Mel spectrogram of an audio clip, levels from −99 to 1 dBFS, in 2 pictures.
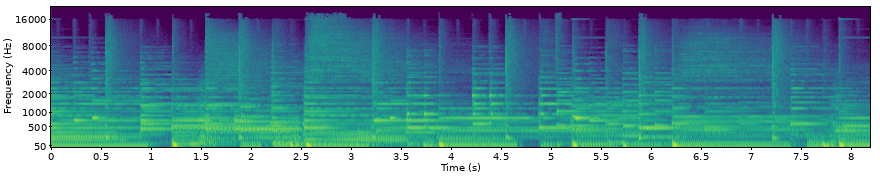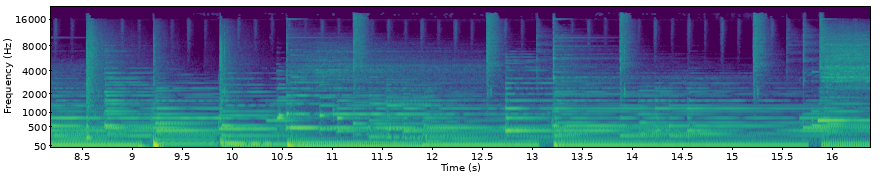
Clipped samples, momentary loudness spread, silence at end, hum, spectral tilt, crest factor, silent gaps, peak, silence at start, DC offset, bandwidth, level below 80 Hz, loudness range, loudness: under 0.1%; 9 LU; 0 s; none; -5.5 dB/octave; 18 dB; none; -6 dBFS; 0 s; under 0.1%; 19 kHz; -28 dBFS; 7 LU; -25 LUFS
